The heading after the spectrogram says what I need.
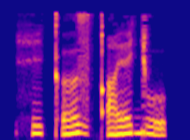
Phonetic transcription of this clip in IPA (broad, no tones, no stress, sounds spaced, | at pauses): h i kʼ ɵ z qʼ e ɟ u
